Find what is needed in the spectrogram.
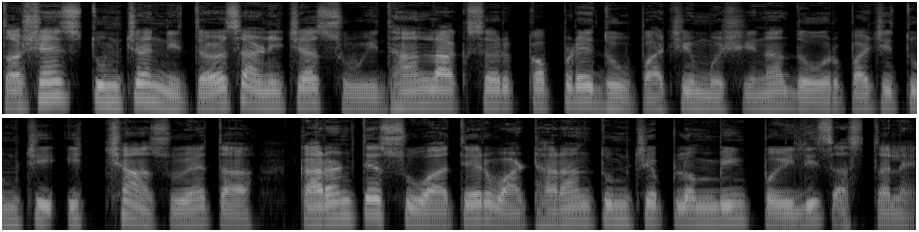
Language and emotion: Goan Konkani, neutral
